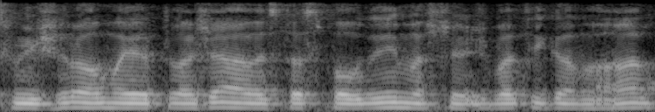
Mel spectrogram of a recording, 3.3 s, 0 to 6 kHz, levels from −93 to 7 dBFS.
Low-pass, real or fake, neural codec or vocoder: 5.4 kHz; fake; codec, 16 kHz, 4 kbps, FunCodec, trained on LibriTTS, 50 frames a second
